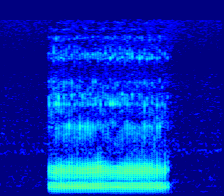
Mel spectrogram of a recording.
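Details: Boxer dog snoring with jaws flapping: one drawn-out, fluttering, buzzing snore lasting just over a second, with a flapping quality from loose jowls.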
